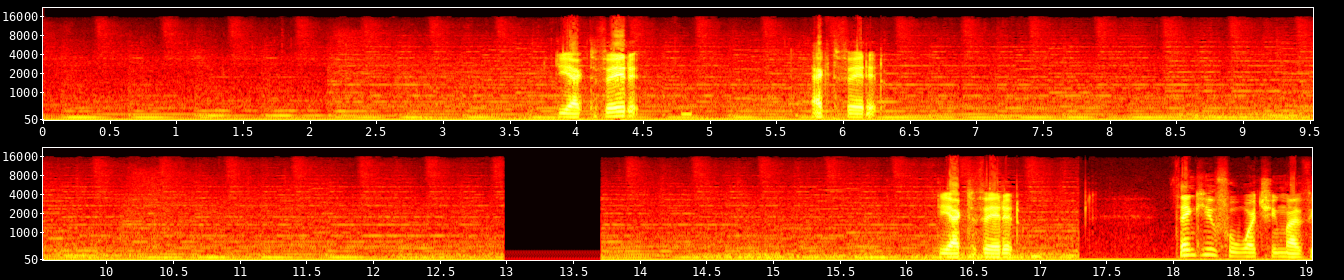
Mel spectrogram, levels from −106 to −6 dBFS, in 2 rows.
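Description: At 12.98 s the sound cuts out abruptly, leaving only a low mains hum about 50 dB below the signal, then snaps back at 13.71 s. This audio dropout to a faint residue was likely a 0.73 s signal loss while the downstream input stayed live.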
